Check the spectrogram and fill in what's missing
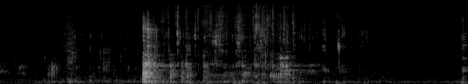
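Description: Spaghetti and meatballs being stirred together in a pot, with quiet wet sloshing and scraping of a utensil against the pot, a sharper clatter near the start, then softer squelching stirs.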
